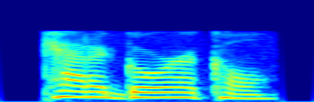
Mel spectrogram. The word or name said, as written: categorical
